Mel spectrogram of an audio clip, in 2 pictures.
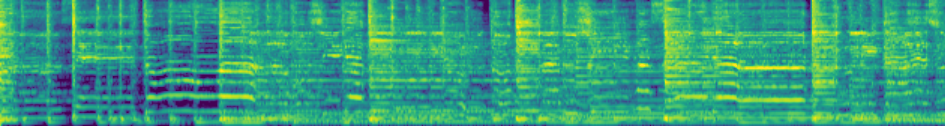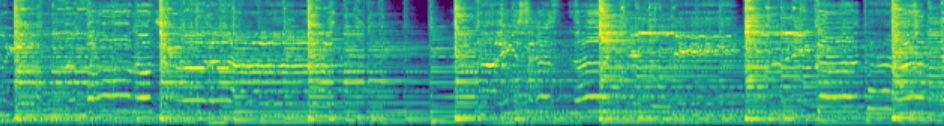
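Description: Cutaway acoustic guitar strummed in a steady, busy rhythm, with a voice singing the melody over it from about two seconds in.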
